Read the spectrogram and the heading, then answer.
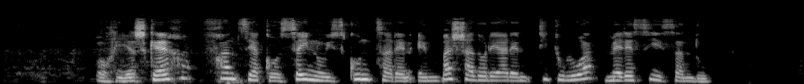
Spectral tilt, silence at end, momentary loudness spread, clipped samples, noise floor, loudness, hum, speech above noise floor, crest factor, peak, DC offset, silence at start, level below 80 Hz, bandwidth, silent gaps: -4 dB/octave; 0.95 s; 13 LU; under 0.1%; -77 dBFS; -21 LUFS; none; 55 dB; 20 dB; -2 dBFS; under 0.1%; 0.95 s; -56 dBFS; 9.4 kHz; none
